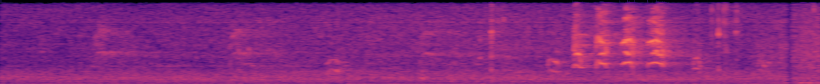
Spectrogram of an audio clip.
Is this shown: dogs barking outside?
no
